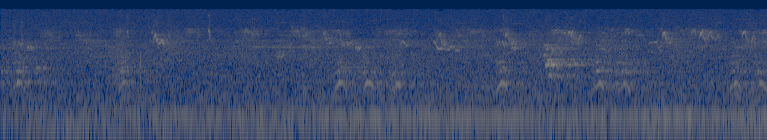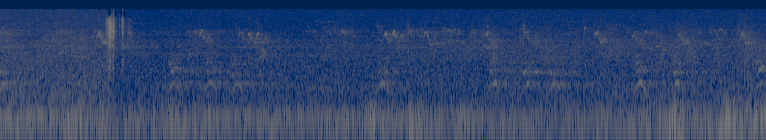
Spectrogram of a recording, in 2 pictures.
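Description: Songbirds chirping and singing, many short quick calls, over a low steady rumble, with one sharp click about nine seconds in.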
